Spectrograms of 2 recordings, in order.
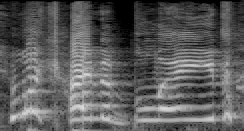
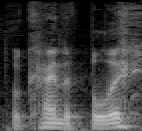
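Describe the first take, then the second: First: High, slow laughing repeat; laughing disbelief. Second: Said in the usual way. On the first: Shown as a demonstration. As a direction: repeat it cracking up.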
